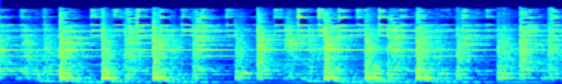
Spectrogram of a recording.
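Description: Rhythmic ritual percussion: struck metal bells or a gong ringing two to three times a second over drum beats, the accompaniment to a puja aarti.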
